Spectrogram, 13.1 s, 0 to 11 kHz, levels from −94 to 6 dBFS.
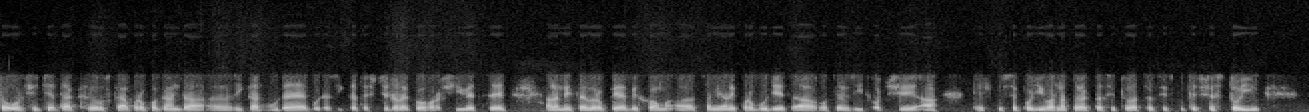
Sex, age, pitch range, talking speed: male, 40-59, 90-110 Hz, 165 wpm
